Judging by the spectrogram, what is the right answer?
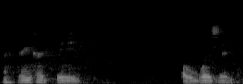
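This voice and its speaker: Man, softened northern English accent, deep gravelly voice, hesitant deadpan delivery, casual, muffled noisy recording. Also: a little slow. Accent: English, London-softened with slight northern touches. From northern England. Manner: hesitant, dry, deadpan humour. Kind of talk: casual answers to an accent questionnaire. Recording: dull, noisy home recording.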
